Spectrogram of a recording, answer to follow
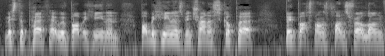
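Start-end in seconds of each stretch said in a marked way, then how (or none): none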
